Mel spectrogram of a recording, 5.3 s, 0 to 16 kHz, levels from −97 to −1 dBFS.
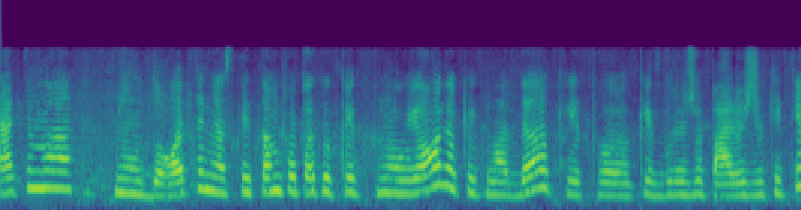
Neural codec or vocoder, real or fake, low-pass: codec, 16 kHz, 2 kbps, FreqCodec, smaller model; fake; 7.2 kHz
